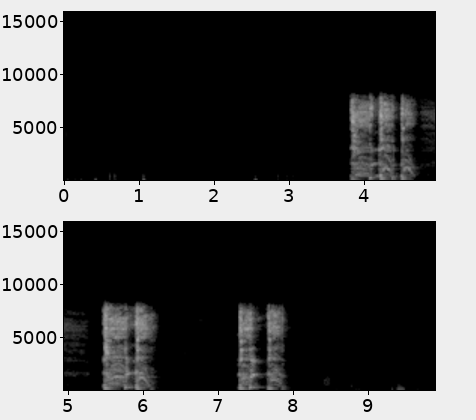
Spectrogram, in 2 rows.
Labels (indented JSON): {
  "expert_labels": [
    {
      "quality": "good",
      "cough_type": "dry",
      "dyspnea": false,
      "wheezing": false,
      "stridor": false,
      "choking": false,
      "congestion": false,
      "nothing": true,
      "diagnosis": "upper respiratory tract infection",
      "severity": "mild"
    }
  ],
  "age": 47,
  "gender": "male",
  "respiratory_condition": false,
  "fever_muscle_pain": false,
  "status": "symptomatic"
}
